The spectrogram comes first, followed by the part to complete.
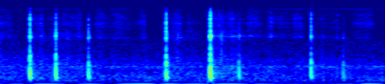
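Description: Chalk on a chalkboard as a word is written by hand: a quick series of sharp ticks and light scratches, about seven strokes in two seconds.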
